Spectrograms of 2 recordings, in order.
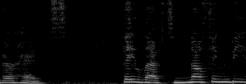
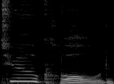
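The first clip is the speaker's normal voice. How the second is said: cold, grumbling lizard voice. A narrator reads the lizard's reply in a story, grumbling. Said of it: "grumbled the lizard".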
